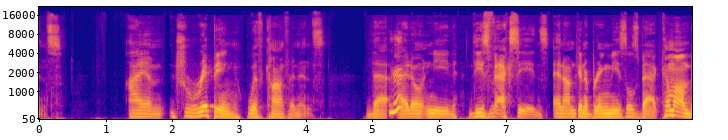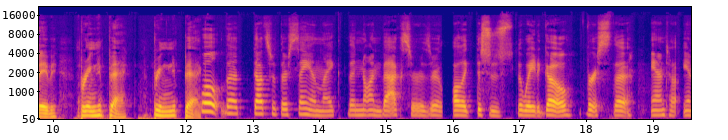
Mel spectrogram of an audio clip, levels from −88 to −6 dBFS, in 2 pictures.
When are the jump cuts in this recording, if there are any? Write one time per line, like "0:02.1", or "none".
0:08.1
0:15.8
